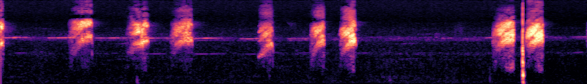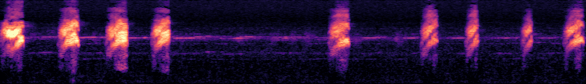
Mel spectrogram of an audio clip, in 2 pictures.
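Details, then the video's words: Tiểu mi đất bird distress call, used to lure birds into traps: short rasping scratchy notes repeated in bursts, roughly two per second, with a pause midway and a thin constant high tone behind. "Tiếng chim tiểu mi đất kêu cứu"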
